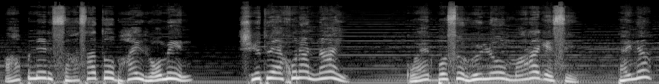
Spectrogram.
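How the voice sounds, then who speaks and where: A man's voice: very high-pitched, lively intonation, a little slow, dark tone, faint music behind, pitched above the performer's own voice. A man voicing an honest young village boatman in an audio horror story, earnest and emphatic, with a rural Bangladeshi accent. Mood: curious.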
